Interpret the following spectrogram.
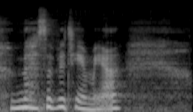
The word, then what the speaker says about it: Mesopotamia: And yes, watching it back over, I did not pronounce the A the first time, but yes, Mesopotamia.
